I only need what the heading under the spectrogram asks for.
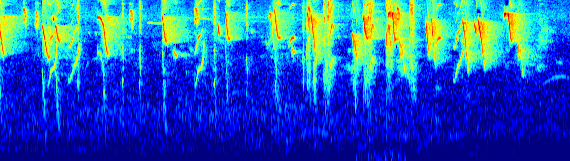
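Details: Group of free-living saffron finches in nature: rapid, overlapping high-pitched chirps and twittering notes in quick bursts, several birds calling at once without pause.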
